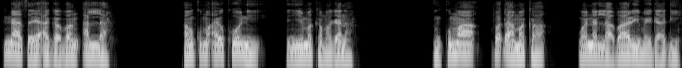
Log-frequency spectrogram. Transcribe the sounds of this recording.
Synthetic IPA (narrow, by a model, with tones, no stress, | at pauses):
ʔɪ˦naː˨sʼɐ˨je˦ʔa˨ɡɐ˨bɐ˦ŋʔa˦lːa˨h | ʔa˦ŋkʷʊ˦ma˦ʔa˦jkʷoː˦niː˨ | ʔɪ˦ɲji˦mɐ˦ka˨mɐ˨ɡɐ˦naː˨ | ʔɪ˨ŋkʷʊ˦ma˦ | ɸɐ˦ɗaː˨mɐ˦ka˨ | wɐ˦nːɐ˨nlaː˨baː˦ɾiː˨ma˨jdaː˦ɗiː˦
